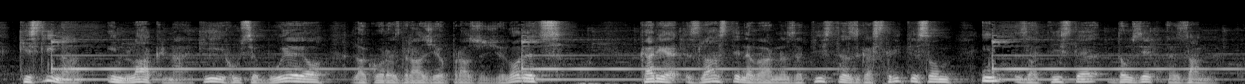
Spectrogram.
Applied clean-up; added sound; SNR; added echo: none; Bell; 7 dB; none.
